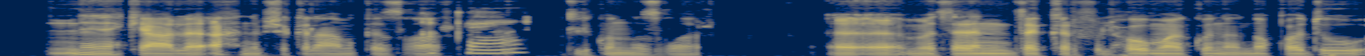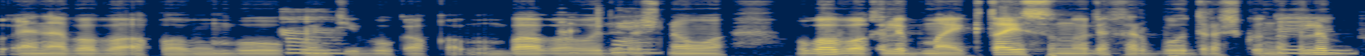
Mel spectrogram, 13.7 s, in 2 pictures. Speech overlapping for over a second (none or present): none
